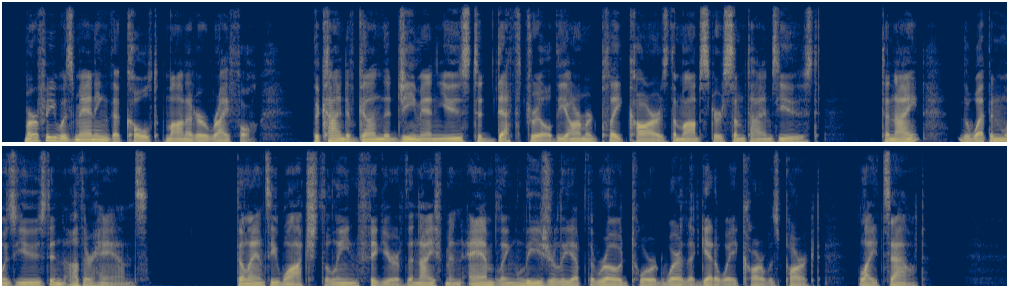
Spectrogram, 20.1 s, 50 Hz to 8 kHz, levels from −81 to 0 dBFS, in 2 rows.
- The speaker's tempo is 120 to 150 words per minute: No, average, 165 wpm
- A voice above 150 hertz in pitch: No, very low, 90 Hz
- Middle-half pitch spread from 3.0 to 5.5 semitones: No, narrow, 2.6 semitones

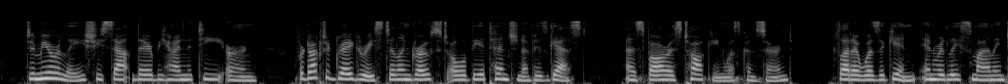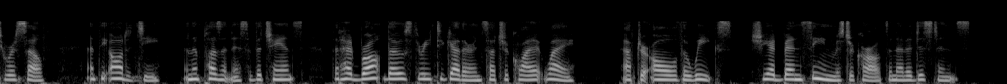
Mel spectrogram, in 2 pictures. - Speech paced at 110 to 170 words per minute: No, average, 195 wpm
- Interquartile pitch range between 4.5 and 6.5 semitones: No, average, 2.8 semitones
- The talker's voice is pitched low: No, high, 220 Hz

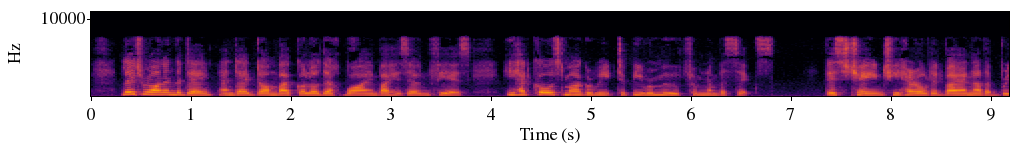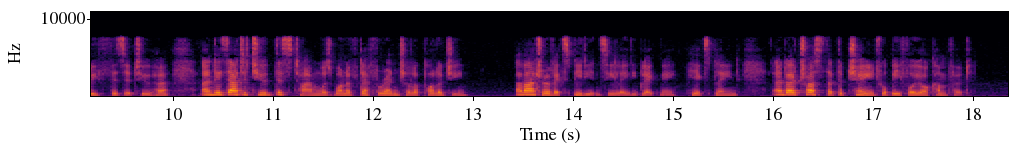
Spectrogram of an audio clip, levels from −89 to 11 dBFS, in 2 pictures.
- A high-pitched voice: Yes, high, 205 Hz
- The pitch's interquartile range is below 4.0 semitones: Yes, average, 3.3 semitones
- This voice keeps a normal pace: No, fast, 210 wpm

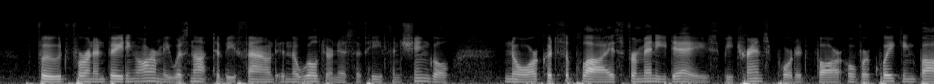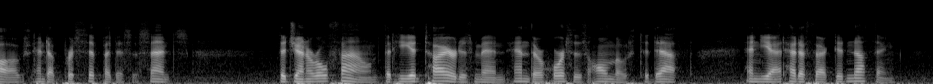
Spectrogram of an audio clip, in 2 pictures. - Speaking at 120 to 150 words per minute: No, average, 170 wpm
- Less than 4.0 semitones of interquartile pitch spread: Yes, average, 2.9 semitones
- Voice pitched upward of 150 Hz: No, low, 125 Hz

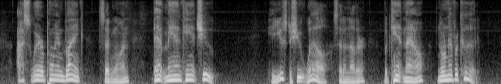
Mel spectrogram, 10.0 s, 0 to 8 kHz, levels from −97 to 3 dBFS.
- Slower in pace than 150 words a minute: Yes, average, 140 wpm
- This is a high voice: No, medium, 150 Hz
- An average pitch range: No, wide, 6.8 semitones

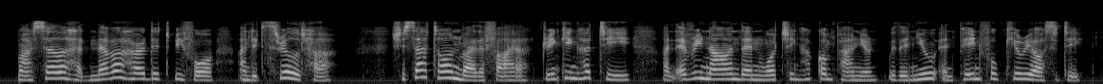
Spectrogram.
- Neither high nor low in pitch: No, high, 230 Hz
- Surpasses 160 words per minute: Yes, average, 180 wpm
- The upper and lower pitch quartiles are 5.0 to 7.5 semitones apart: No, average, 4.4 semitones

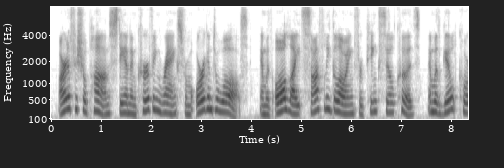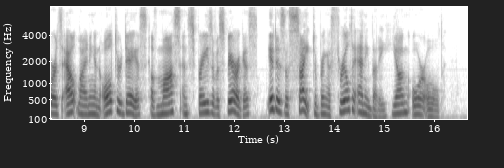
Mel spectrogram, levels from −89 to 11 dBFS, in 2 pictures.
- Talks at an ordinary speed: Yes, average, 170 wpm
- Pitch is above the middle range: Yes, high, 200 Hz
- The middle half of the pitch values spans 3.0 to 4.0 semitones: No, average, 4.4 semitones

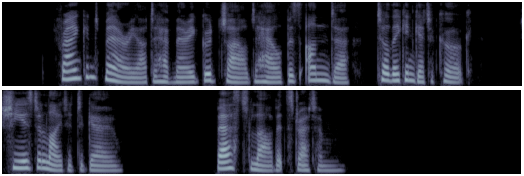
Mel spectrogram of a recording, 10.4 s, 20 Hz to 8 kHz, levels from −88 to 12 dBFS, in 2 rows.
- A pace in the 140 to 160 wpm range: Yes, average, 155 wpm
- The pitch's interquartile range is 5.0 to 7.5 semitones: Yes, wide, 5.5 semitones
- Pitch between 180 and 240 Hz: Yes, medium, 185 Hz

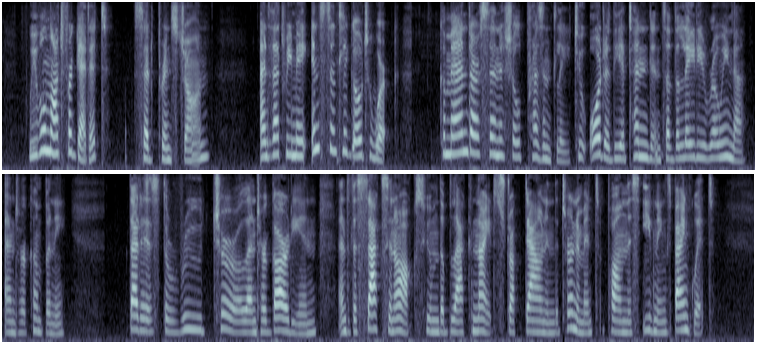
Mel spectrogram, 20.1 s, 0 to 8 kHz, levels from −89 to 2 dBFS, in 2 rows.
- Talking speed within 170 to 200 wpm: No, average, 160 wpm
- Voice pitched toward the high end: Yes, high, 220 Hz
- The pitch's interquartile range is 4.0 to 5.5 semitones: Yes, average, 4.5 semitones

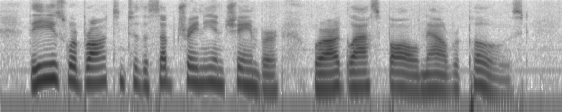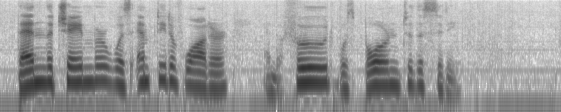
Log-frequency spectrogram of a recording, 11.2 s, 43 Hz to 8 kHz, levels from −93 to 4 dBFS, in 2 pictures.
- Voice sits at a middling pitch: Yes, medium, 150 Hz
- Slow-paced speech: No, average, 150 wpm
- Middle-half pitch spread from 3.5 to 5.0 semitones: Yes, average, 4.5 semitones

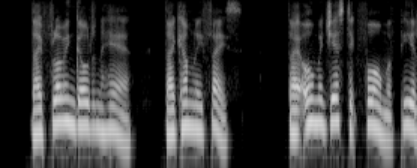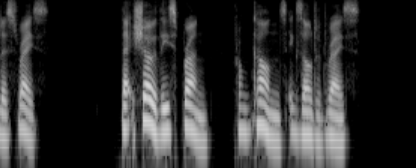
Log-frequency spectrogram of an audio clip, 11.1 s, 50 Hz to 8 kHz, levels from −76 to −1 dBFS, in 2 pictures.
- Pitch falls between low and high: Yes, medium, 155 Hz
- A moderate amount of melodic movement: Yes, average, 4.9 semitones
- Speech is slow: Yes, slow, 120 wpm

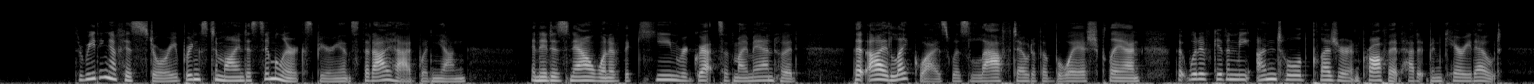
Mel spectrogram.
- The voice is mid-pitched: Yes, medium, 175 Hz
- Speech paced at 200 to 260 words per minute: Yes, fast, 205 wpm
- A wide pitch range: Yes, wide, 5.8 semitones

